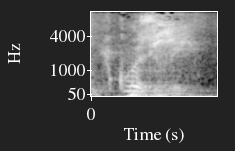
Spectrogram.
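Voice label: "pkuzgi", Tlacochahuaya Zapotec; firefly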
